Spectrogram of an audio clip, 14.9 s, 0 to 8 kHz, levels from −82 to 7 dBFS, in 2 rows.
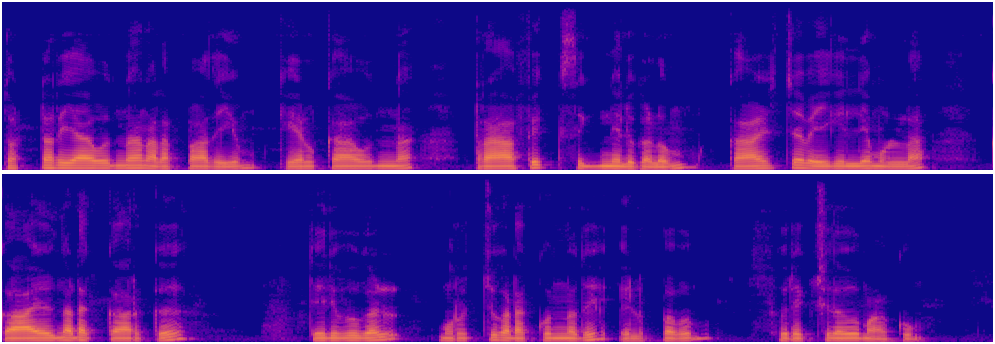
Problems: low volume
